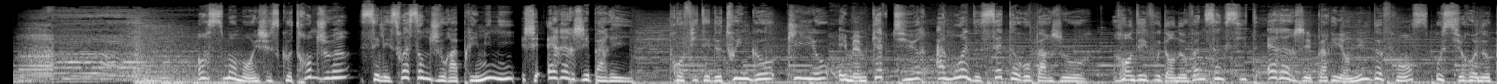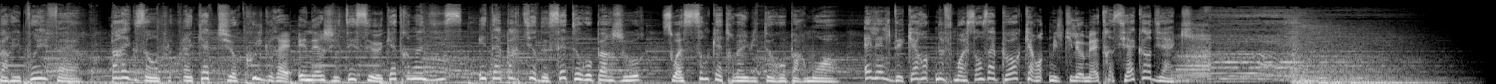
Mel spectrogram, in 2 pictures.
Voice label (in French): Radio; RENAULT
